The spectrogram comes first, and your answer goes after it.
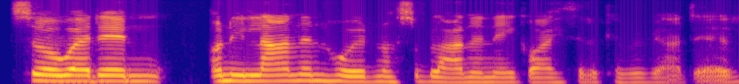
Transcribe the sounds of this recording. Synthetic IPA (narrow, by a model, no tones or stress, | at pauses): sowɛdɪn | ɔnilˠanənɦʊɨrnɔsɔblˠanənejɡwajθəɾəkʰəvrɪvja̰dɪ̰r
